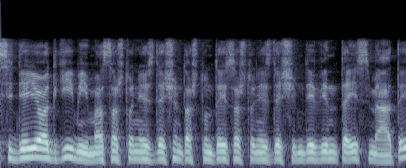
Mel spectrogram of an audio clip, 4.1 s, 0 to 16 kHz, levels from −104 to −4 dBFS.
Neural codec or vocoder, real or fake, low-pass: none; real; 7.2 kHz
